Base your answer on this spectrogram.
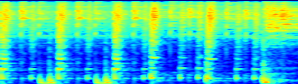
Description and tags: Old skool jungle break.
drums, breakbeat, old-skool, drumnbass, amen, jungle, dnb, drumandbass, break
